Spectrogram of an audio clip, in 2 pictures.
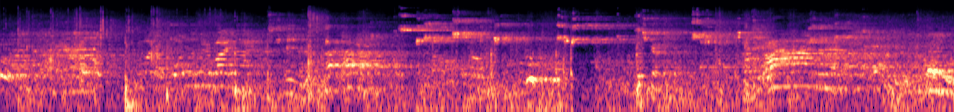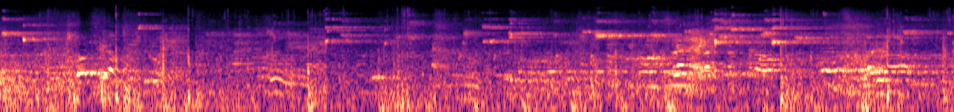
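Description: Indoor basketball play on a wooden court: a basketball bouncing off the floor, sneakers squeaking in short, high chirps, and players calling out, all echoing in a large gym hall.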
